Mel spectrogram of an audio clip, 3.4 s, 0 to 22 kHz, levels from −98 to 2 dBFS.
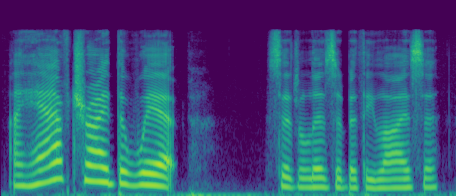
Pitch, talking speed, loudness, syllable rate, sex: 220 Hz, 140 wpm, -17 LUFS, 5.1 syllables/s, female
